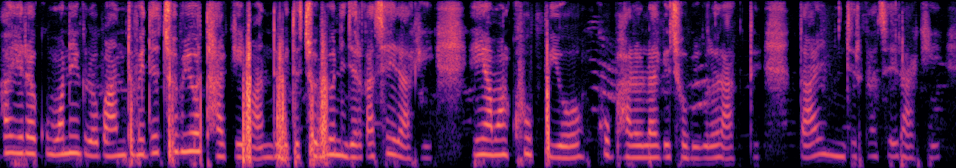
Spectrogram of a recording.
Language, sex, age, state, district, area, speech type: Bengali, female, 30-45, West Bengal, Cooch Behar, urban, spontaneous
